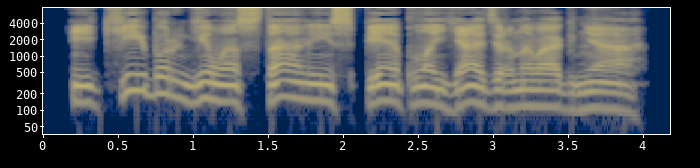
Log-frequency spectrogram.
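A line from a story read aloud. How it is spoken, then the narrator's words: Nasal voice. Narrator (Russian): мелькнула у меня в голове гнусавая фраза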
